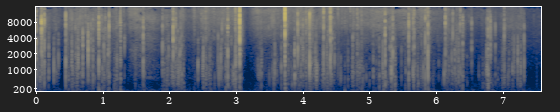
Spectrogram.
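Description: Long nails rapidly scratch and tap a soft cotton wool pack in plastic wrap. The result is a dense stream of quiet, crinkly, crunching clicks with bright, sharp onsets and no ring.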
